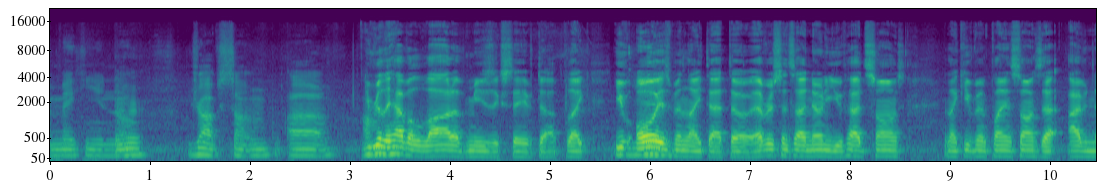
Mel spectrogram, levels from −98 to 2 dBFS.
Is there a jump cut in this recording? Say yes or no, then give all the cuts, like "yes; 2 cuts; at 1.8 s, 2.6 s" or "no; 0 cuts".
no; 0 cuts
